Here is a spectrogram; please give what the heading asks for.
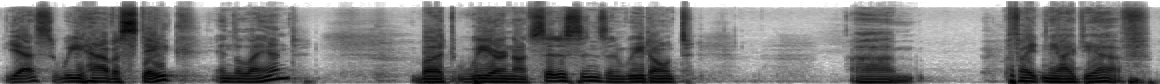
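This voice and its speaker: Thoughtful rabbi giving opening remarks. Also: male voice, on the low side, takes it slowly, long pauses, darkish tone. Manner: reflective, thoughtful. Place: synagogue chapel.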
